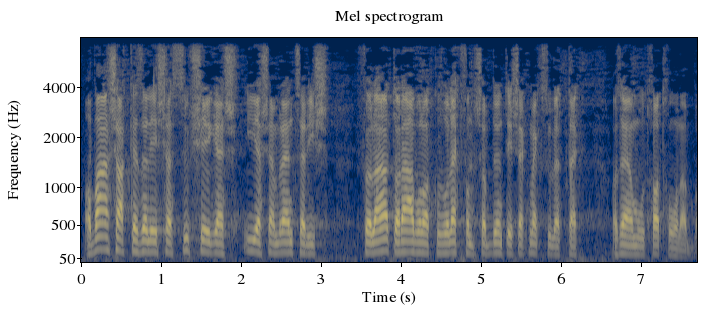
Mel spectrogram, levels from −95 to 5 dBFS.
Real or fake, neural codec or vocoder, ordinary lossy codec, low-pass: fake; codec, 16 kHz, 16 kbps, FreqCodec, larger model; none; 7.2 kHz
